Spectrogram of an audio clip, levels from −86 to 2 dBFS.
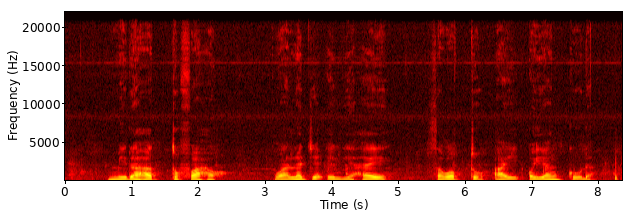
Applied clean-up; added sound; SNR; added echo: none; none; none; none.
